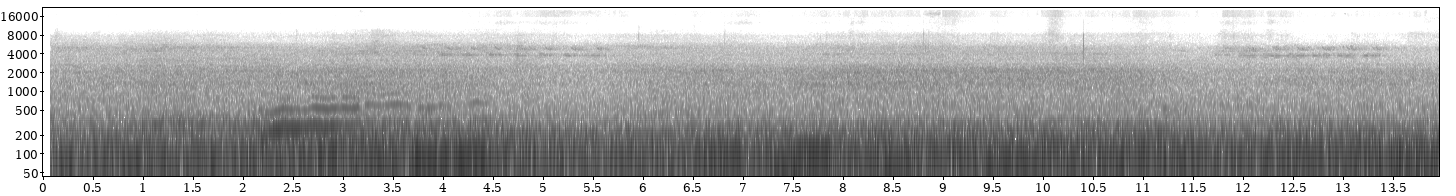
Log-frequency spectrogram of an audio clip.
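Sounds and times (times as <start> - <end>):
low outdoor rumble: 0.1 - 13.9
distant voice: 1.3 - 5.2
faint bird chirps: 2.2 - 5.9, 11.7 - 13.7.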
